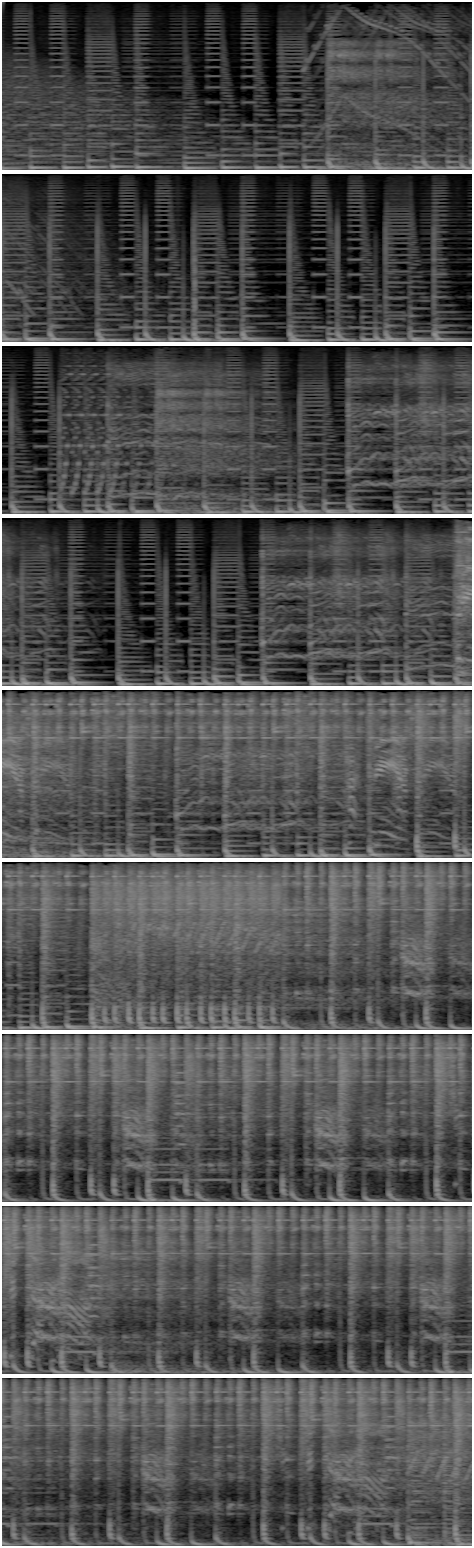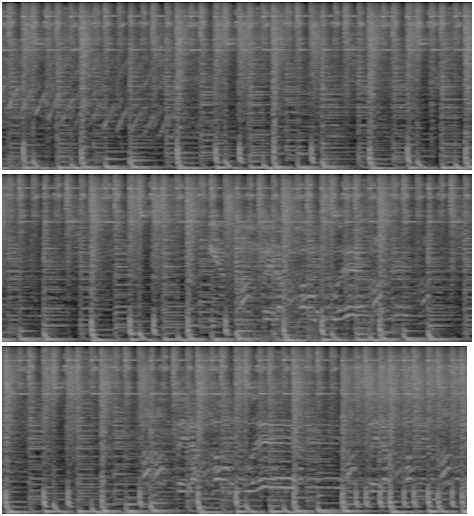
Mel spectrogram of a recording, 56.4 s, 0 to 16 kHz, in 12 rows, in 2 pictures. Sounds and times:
Music: 0.0s - 56.3s.

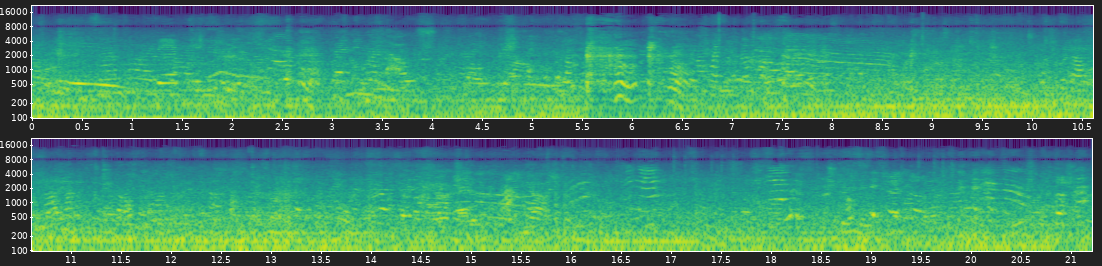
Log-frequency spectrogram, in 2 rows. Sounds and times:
Bus: 0.0s - 21.2s
Speech: 0.0s - 21.2s.

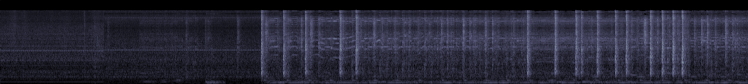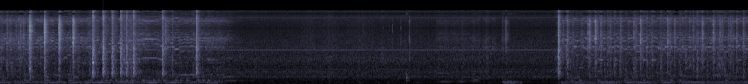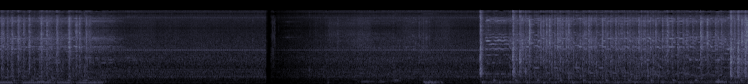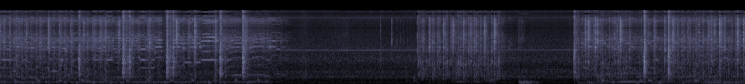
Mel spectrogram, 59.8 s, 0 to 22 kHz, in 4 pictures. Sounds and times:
Bass guitar: 5.2s - 19.5s.

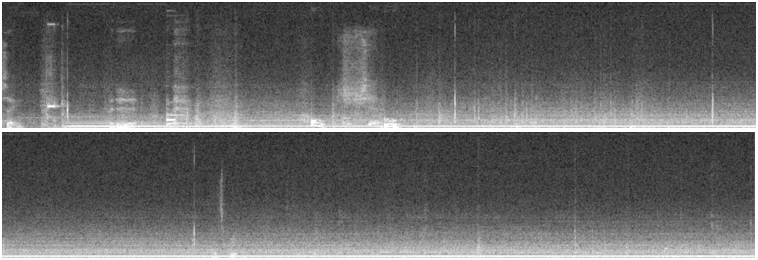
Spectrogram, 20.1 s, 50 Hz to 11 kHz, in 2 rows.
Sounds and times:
Speech: 0.0s - 0.3s, 4.0s - 5.4s, 18.8s - 19.5s.

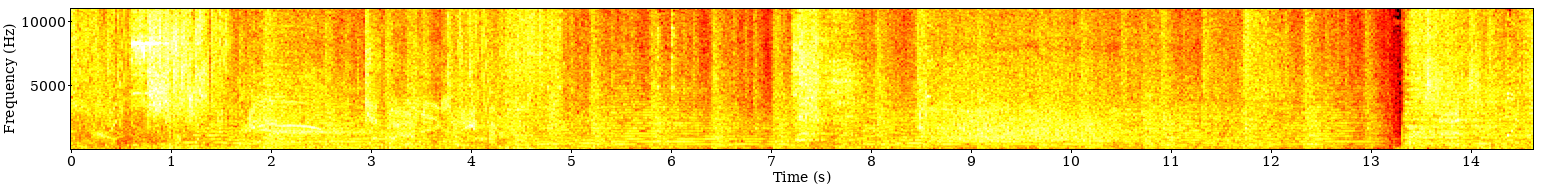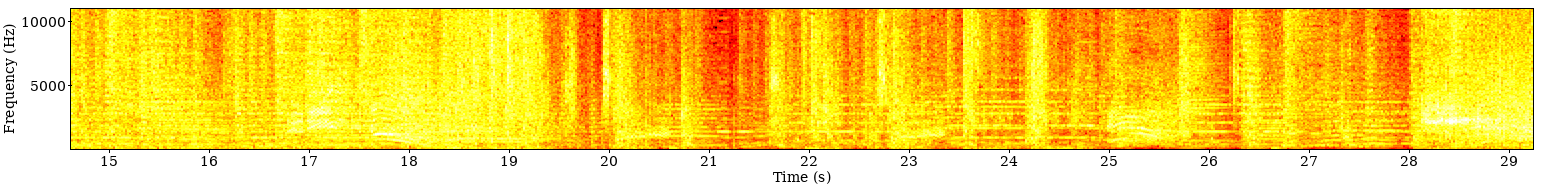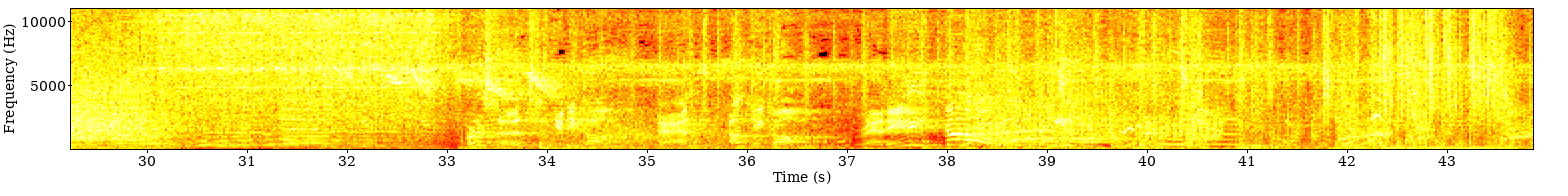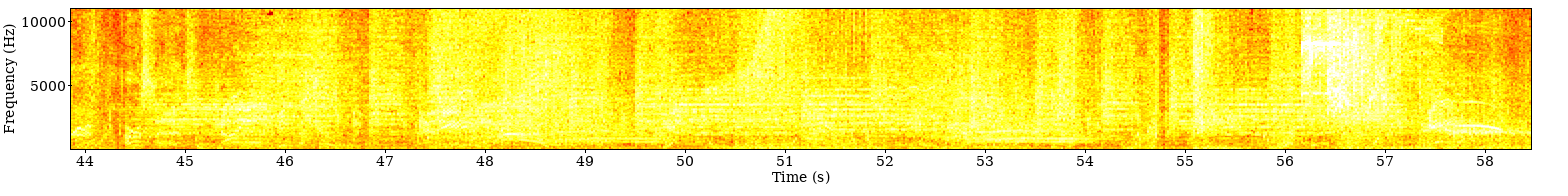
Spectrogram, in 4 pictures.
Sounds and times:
Music: 0.0s - 58.4s
Speech: 1.8s - 4.2s, 33.2s - 39.3s, 44.4s - 46.6s.

